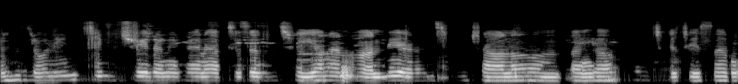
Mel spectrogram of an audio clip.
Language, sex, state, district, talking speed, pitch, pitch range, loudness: Telugu, female, Andhra Pradesh, Visakhapatnam, 40 wpm, 180 Hz, 180-190 Hz, -17 LUFS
